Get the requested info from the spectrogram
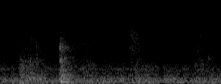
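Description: A soft knock about half a second in, then a couple of faint clicks, over quiet room tone.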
